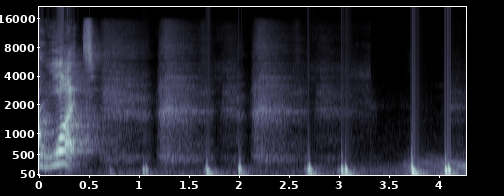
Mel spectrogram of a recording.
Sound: heart thumps

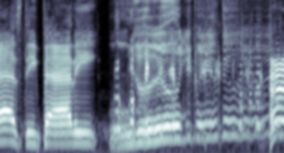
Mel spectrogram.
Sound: laughing

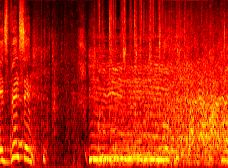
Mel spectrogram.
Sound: kissing; laughing

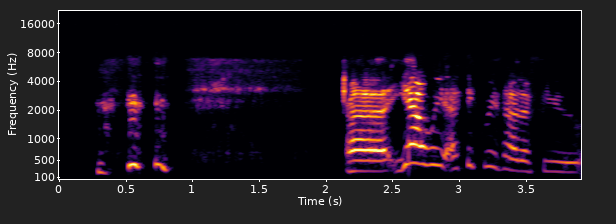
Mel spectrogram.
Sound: chuckles

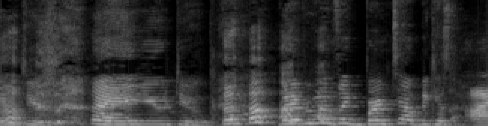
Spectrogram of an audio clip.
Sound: laughs

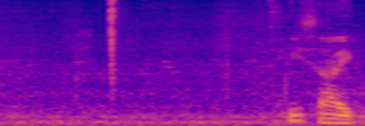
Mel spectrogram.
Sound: kiss

